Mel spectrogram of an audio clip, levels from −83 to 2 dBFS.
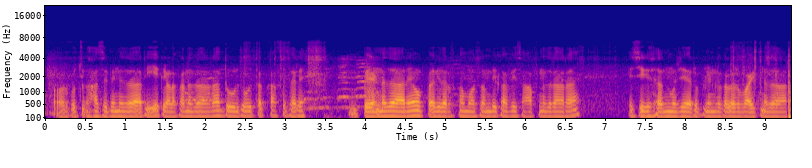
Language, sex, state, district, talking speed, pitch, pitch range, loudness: Hindi, male, Chhattisgarh, Bilaspur, 285 wpm, 130 Hz, 130-135 Hz, -22 LUFS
